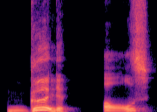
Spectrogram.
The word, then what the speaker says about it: Goodles: macaroni and cheese brand is officially pronounced good oles g o o d good goodles like that goodles. But that but then in parentheses it says rhyming with poodles.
